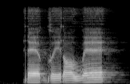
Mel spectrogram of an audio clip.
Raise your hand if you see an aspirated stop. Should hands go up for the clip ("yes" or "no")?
no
